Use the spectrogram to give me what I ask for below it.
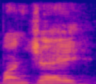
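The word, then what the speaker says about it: Bungee: Then I said Bungie, or how he pronounces it, like Bunjay. It's really cool. He does pronounce it Bungie normally in some bits.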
